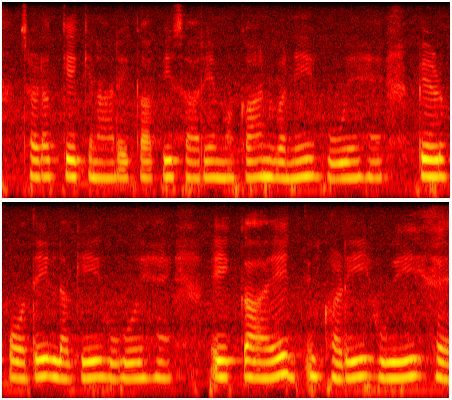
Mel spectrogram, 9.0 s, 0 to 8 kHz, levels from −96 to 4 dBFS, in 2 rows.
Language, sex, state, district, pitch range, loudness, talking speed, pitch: Hindi, female, Uttarakhand, Tehri Garhwal, 205-225 Hz, -31 LUFS, 115 wpm, 215 Hz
